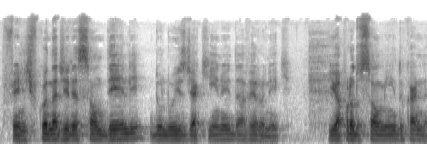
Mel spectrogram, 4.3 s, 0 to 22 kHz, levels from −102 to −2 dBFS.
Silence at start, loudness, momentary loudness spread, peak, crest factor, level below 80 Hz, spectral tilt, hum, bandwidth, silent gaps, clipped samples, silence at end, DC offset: 0.05 s; -27 LUFS; 10 LU; -8 dBFS; 20 dB; -62 dBFS; -5 dB/octave; none; 14.5 kHz; none; under 0.1%; 0 s; under 0.1%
